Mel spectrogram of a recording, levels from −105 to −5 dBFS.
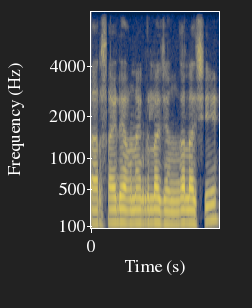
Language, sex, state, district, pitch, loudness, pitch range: Bengali, male, West Bengal, Malda, 130 Hz, -21 LUFS, 130-135 Hz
